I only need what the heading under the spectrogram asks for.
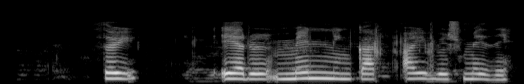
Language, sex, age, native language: Icelandic, female, 10, Icelandic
